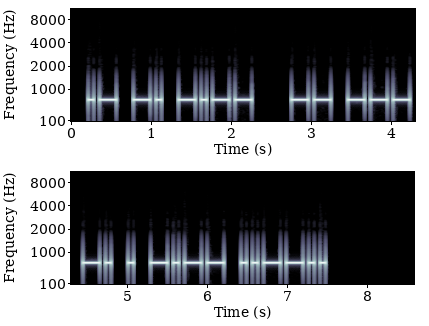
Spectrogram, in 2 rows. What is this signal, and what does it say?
Morse code, heard as a keyed tone, about 17 wpm, 700 Hz. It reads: ANY MONEY?
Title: Sentences from Top 400 Words 17wpm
